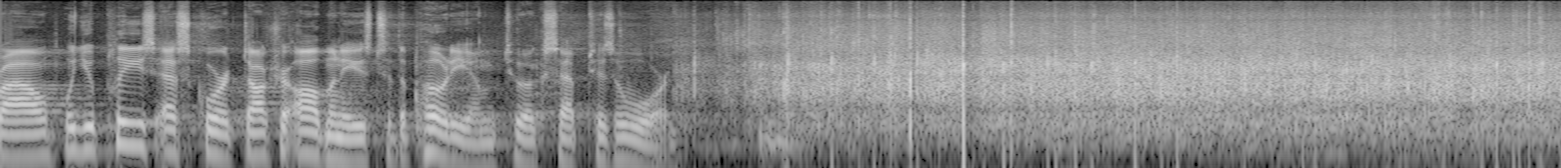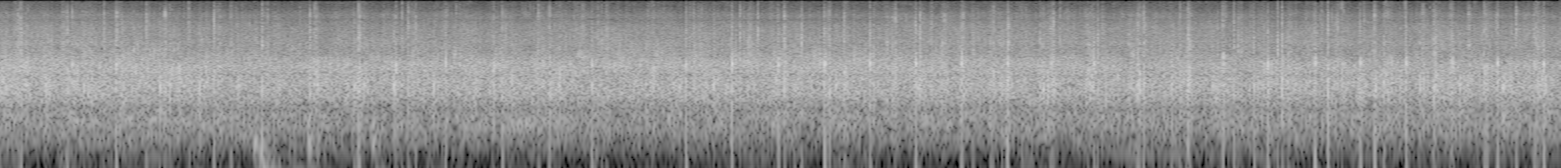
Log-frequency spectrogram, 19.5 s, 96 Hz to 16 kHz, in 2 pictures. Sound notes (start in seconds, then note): 4.2 applause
